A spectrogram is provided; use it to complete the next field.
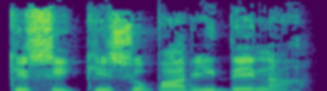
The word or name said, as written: सुपारी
